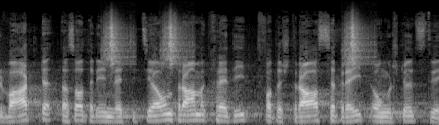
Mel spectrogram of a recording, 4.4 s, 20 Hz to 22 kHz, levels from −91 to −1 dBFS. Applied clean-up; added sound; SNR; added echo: none; Rattle (instrument); 5 dB; none.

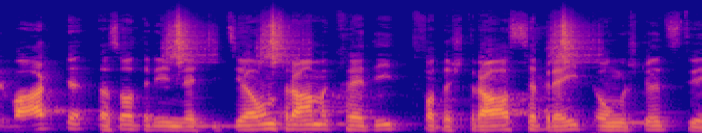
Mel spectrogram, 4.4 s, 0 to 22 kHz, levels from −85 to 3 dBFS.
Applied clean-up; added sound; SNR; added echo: classical method log-MMSE.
